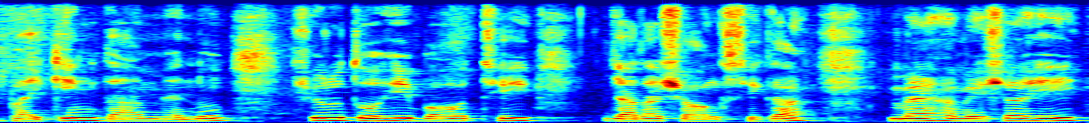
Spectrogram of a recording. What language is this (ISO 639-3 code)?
pan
